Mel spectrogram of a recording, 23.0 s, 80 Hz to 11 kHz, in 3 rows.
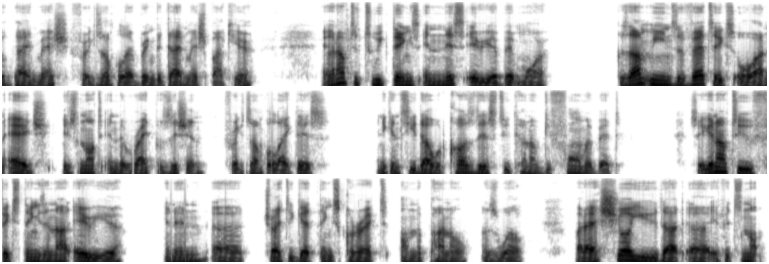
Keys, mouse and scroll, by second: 1.2 click, 2.1 click, 2.8 Tab, 3.0 shift+middle click, 3.2 z, 5.2 shift+middle click, 5.6 z, 6.1 click, 8.3 alt+s, 8.6 alt+d, 10.9 click, 14.2 ctrl+z, 15.9 z, 16.3 scroll down 2, 16.5 shift+middle click, 17.2 Tab, 17.7 click, 18.1 z, 19.3 click, 20.2 z, 21.6 click, 22.1 z.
